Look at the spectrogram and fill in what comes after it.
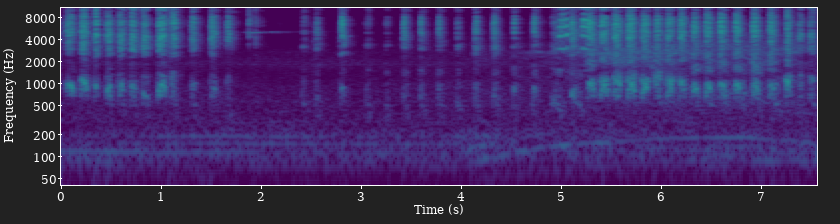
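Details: Red squirrels, a pair not getting along, squeak loudly while chasing around a bird feeder; a fast train of short rasping, high squeaky pulses, about four per second, pausing briefly then resuming louder and denser.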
